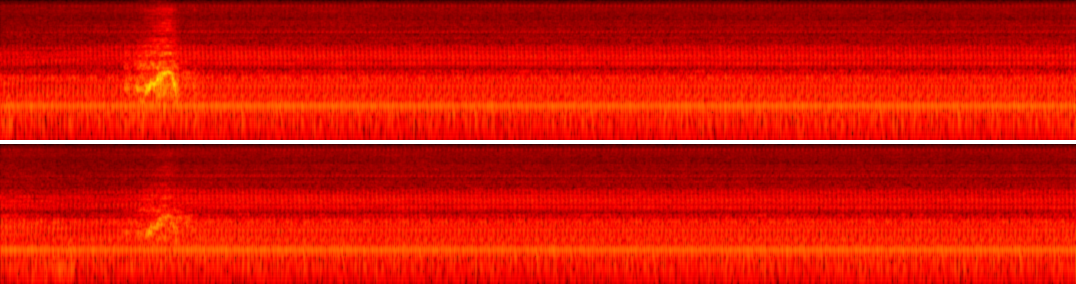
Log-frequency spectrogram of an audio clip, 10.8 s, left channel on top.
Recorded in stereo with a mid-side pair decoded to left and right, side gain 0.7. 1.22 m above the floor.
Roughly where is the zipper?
Ahead left.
